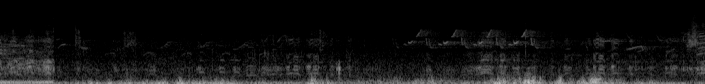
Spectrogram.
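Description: Geese honk in a scattered chorus at a fishing spot, moderately distant and overlapping, with a few louder calls later and faint voices around them.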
